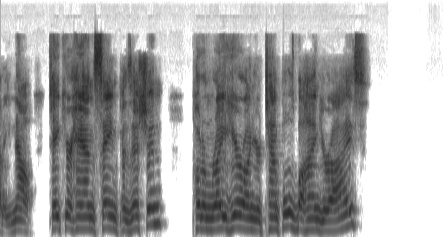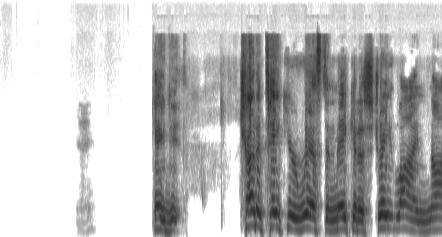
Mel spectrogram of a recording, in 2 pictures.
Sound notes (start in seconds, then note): none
